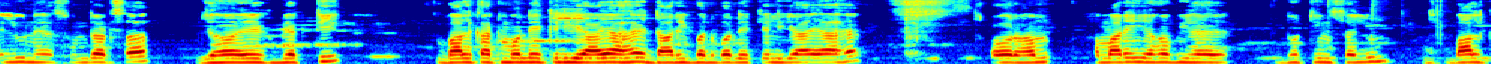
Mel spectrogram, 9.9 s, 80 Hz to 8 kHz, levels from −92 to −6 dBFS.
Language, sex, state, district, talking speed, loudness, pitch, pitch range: Hindi, male, Bihar, Begusarai, 175 wpm, -16 LUFS, 180 Hz, 175-190 Hz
